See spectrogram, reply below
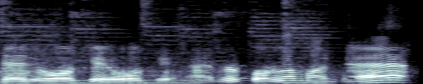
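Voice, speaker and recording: A father on a phone call, gently coaxing and reassuring his young daughter and often asking whether she agrees. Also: fairly high pitch, fairly quick, over loud music.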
